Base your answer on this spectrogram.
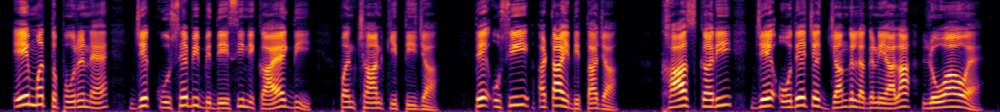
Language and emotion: Dogri, neutral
